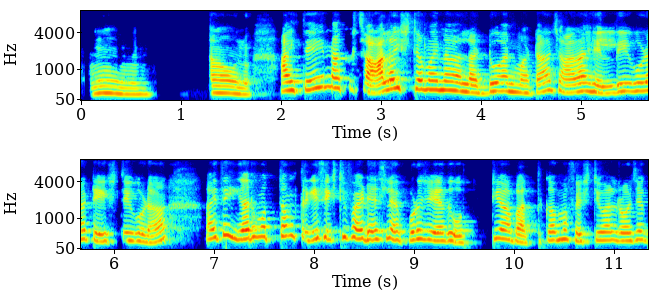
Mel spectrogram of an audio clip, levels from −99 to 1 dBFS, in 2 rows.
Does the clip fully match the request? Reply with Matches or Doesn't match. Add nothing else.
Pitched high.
Matches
